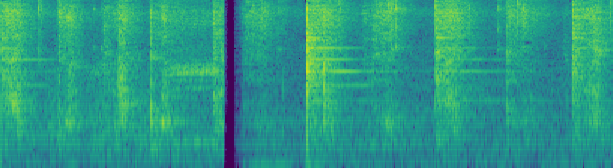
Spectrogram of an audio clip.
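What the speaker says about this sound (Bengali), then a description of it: "সুজিটা কিন্তু আমি বেশি ভাজবো না, অল্প একটুখানি করে ভেজে নেব।" Semolina lightly frying in a pan for a powdered-milk sweet, with repeated scraping and clinking of a spoon or spatula against metal, the stirring strokes coming irregularly and close by, with one brief pause.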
